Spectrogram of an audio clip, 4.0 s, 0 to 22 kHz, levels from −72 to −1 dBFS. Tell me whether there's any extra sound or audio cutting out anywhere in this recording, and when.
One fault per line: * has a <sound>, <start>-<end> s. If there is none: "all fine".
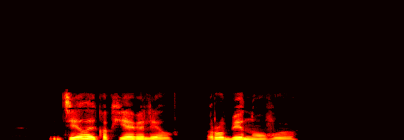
all fine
